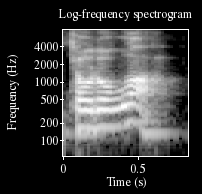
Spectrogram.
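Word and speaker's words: Totowa: Yeah, it's Toto Wa.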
